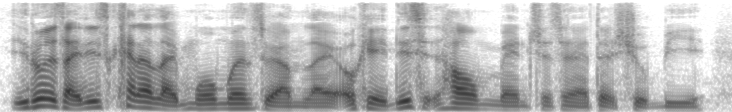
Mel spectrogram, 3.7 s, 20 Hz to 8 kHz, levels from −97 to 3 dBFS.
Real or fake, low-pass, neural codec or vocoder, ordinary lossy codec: real; 7.2 kHz; none; MP3, 64 kbps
